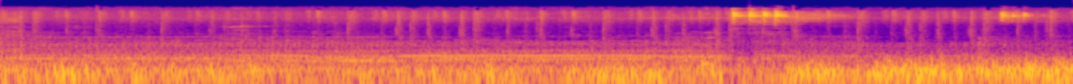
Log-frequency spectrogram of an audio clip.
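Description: A four-tonne BOMAG tandem road roller's diesel engine running with a steady low rumble as the roller drives over a mattress, under background music.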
